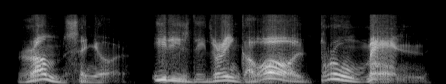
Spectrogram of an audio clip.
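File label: Spanish male, voice; Pirates Of The Caribbean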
